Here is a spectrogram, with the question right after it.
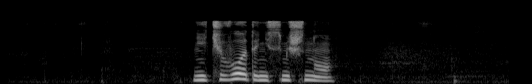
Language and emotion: Russian, angry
